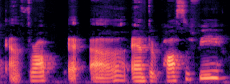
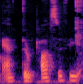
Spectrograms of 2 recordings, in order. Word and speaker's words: Anthroposophy: He founded a philosophy called Anthroposophy. I'm saying that wrong. Anthroposophy.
